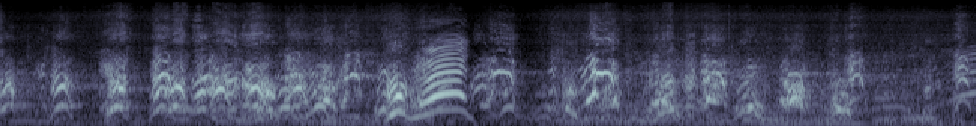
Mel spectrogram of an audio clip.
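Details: A group of dogs reacting to a drone in the sky. Rapid overlapping barks and higher yelping notes crowd together, with one louder rising-falling yelp standing out midway and faint human voices in the background.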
